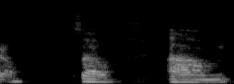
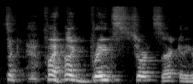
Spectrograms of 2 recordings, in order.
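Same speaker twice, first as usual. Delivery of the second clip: talking through laughter, pitched up; laughing; 5 semitones higher, 4 dB louder than usual. Real, not acted. Host cracking up at his brain short circuiting, laughing. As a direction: laugh while getting the words out.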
